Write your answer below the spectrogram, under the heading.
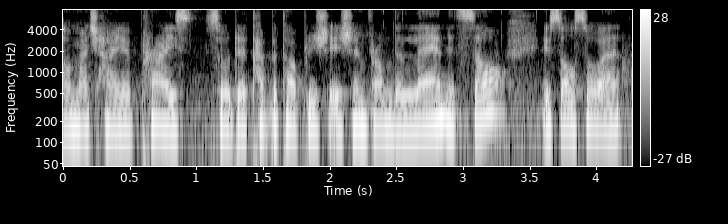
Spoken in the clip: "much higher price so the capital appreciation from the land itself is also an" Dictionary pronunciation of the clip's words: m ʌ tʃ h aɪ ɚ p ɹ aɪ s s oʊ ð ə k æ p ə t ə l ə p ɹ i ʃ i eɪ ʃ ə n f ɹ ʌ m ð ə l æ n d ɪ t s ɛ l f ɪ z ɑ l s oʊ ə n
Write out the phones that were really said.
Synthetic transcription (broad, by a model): m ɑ tʃ h aɪ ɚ p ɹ aɪ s s oʊ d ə k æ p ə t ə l ə p ɹ i ʃ i eɪ ʃ ə n f ɹ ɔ m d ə l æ n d ɪ t s ɛ l f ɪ s ɑ l s oʊ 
